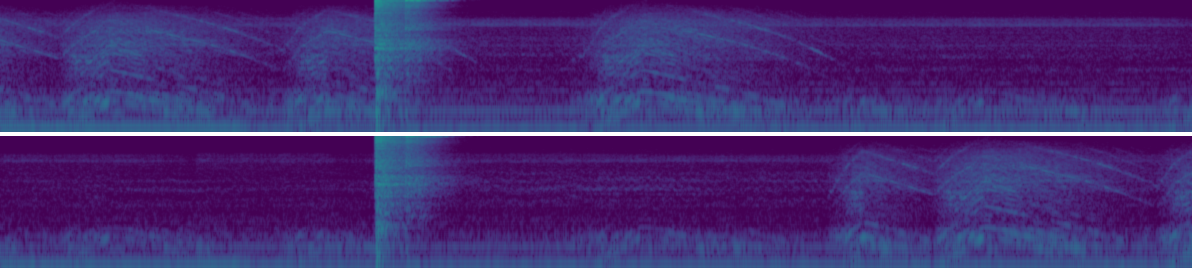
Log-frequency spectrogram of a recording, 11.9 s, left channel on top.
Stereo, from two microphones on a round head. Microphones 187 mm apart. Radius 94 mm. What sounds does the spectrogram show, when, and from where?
3.7 s a dropped coin: 75° left (ahead or behind), 1.5 m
